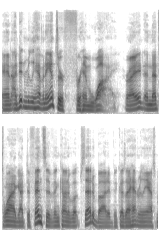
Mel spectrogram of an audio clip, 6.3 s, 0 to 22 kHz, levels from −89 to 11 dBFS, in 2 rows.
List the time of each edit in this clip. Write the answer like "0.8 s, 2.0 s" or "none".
none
